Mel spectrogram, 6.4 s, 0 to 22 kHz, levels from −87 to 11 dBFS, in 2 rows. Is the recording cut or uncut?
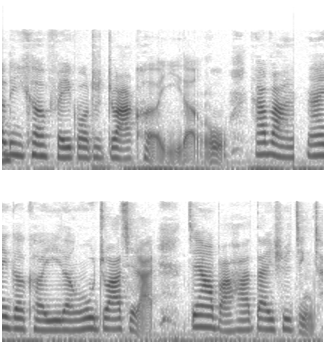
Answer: cut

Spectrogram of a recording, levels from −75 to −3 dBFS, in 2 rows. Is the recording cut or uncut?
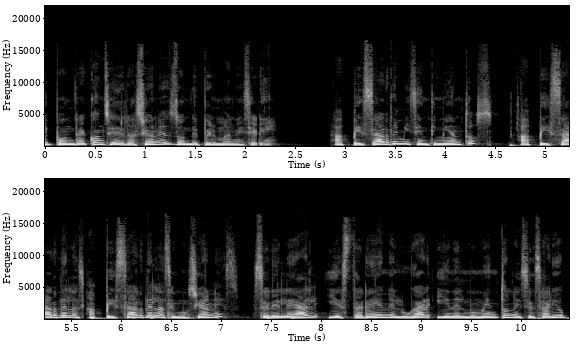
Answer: cut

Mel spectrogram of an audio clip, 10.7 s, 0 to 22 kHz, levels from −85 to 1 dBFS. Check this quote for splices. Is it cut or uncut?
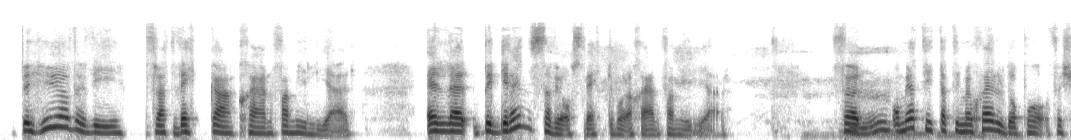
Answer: cut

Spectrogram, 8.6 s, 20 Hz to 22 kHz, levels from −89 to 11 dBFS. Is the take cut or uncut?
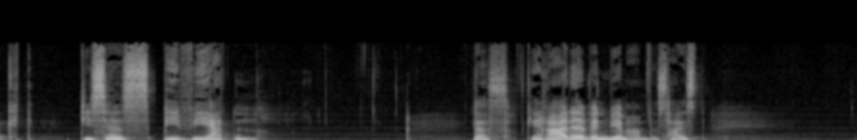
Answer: cut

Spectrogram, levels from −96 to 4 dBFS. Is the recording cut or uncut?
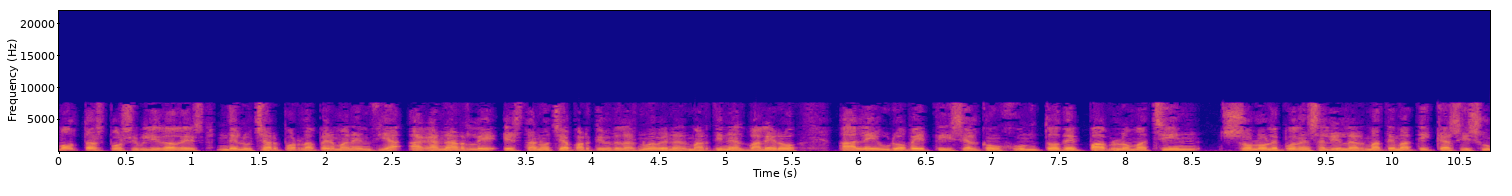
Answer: cut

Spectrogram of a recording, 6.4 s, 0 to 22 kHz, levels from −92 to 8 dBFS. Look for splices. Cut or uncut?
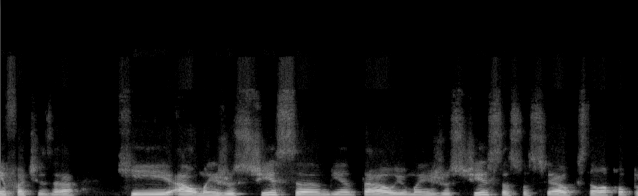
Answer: uncut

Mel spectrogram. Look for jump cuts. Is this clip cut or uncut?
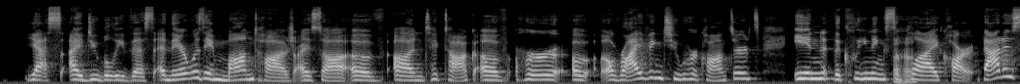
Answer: uncut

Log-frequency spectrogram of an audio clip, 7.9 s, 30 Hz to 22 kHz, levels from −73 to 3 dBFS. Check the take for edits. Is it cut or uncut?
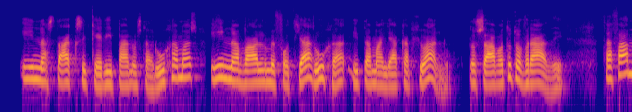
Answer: cut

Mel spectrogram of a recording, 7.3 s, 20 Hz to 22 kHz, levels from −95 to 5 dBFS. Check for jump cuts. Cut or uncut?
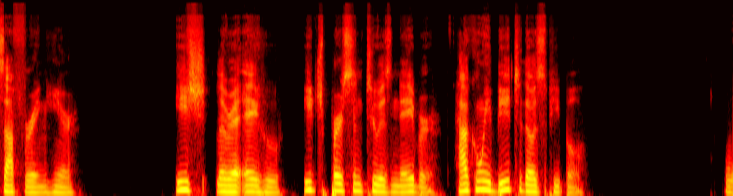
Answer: cut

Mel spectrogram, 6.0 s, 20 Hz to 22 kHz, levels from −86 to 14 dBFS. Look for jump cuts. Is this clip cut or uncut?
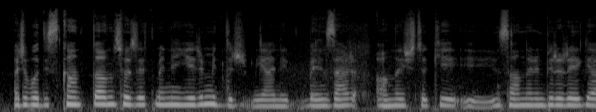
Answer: uncut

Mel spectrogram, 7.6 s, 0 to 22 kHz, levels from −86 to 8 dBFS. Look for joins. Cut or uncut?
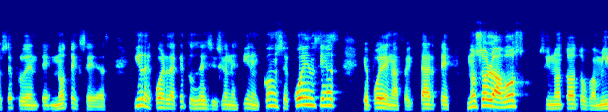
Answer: uncut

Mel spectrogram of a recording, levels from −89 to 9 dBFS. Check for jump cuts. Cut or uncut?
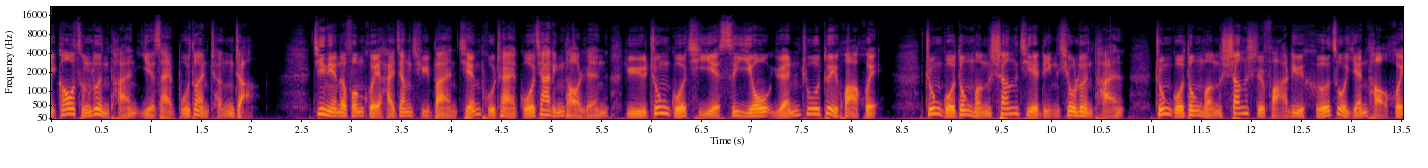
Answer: uncut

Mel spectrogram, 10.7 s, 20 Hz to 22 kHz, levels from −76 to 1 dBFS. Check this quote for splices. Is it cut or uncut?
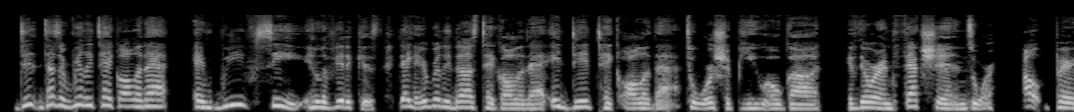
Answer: cut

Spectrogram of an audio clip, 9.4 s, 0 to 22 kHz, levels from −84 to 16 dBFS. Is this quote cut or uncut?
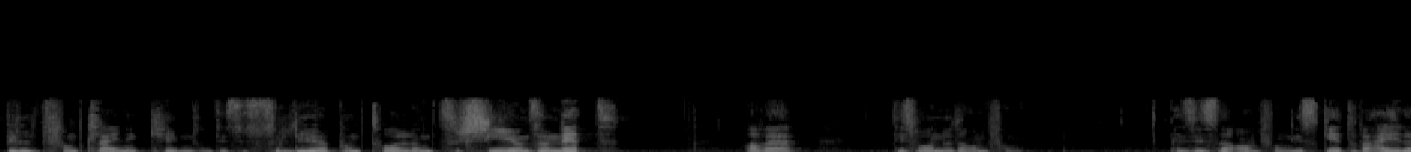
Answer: cut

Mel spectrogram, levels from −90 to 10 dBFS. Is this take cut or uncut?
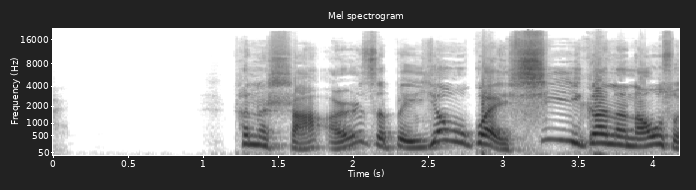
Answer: uncut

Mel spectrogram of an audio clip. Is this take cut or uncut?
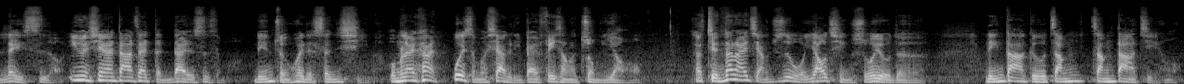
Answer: cut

